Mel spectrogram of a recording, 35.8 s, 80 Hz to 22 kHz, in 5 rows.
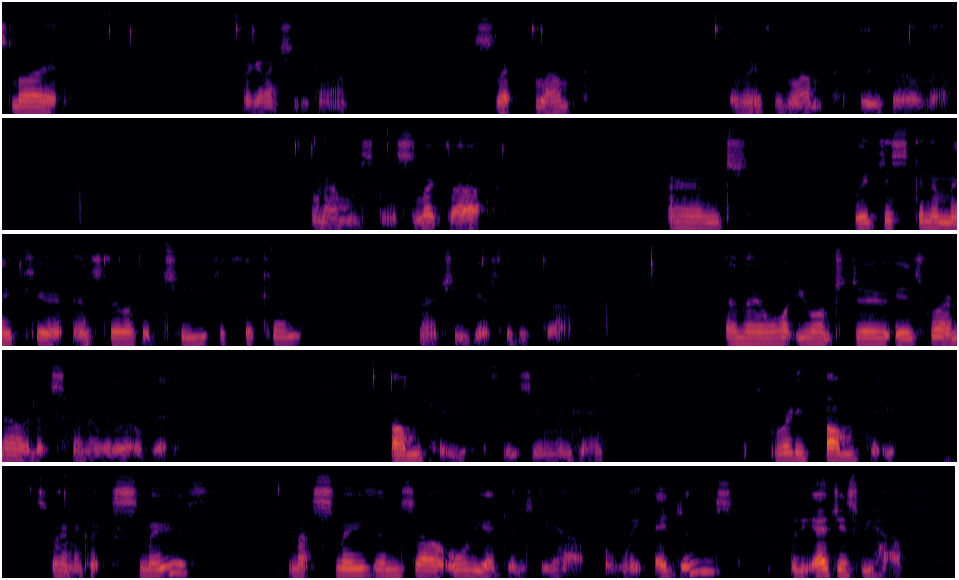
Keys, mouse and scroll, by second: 2.1 click, 2.9 scroll down 1, 4.2 click, 5.6 click, 9.6 right click, 10.2 middle click, 11.2-12.8 scroll down 1, 12.8 middle click, 16.6 t, 18.1 middle click, 20.3 scroll down 1, 23.9 scroll up 5, 24.5 click, 25.3 scroll up 1, 26.0 scroll up 3, 26.1 scroll down 1, 27.7 scroll up 1, 29.1 click.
